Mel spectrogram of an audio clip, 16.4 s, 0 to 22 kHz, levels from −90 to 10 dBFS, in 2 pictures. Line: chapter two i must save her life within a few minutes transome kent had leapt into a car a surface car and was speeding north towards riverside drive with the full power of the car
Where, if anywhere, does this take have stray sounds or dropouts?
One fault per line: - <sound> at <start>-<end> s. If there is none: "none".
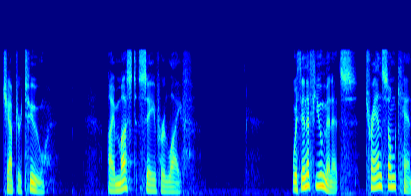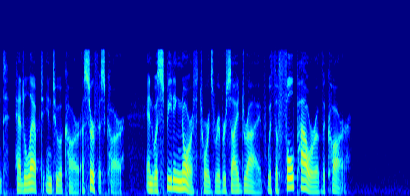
none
